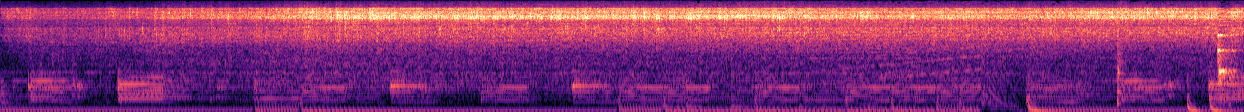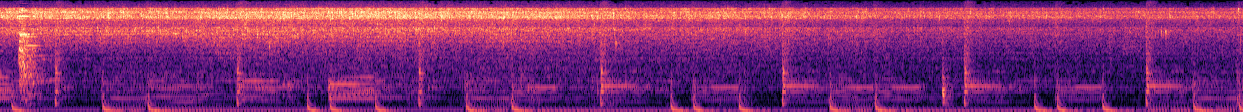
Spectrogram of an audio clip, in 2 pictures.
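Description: Chopped tomatoes sizzling in hot oil and garlic in a ridged grill pan, a steady hiss. From about eight seconds in, a silicone spatula knocks and scrapes repeatedly against the pan as the tomatoes are stirred. Background music plays throughout.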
